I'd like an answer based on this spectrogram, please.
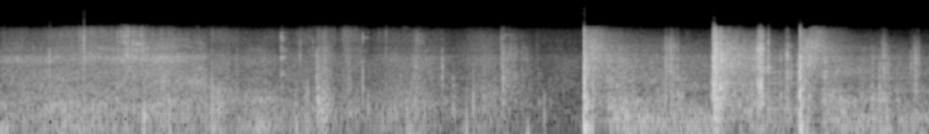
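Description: Shotgun fired several times in quick succession: one shot about five seconds in, then three more close together about a second later.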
